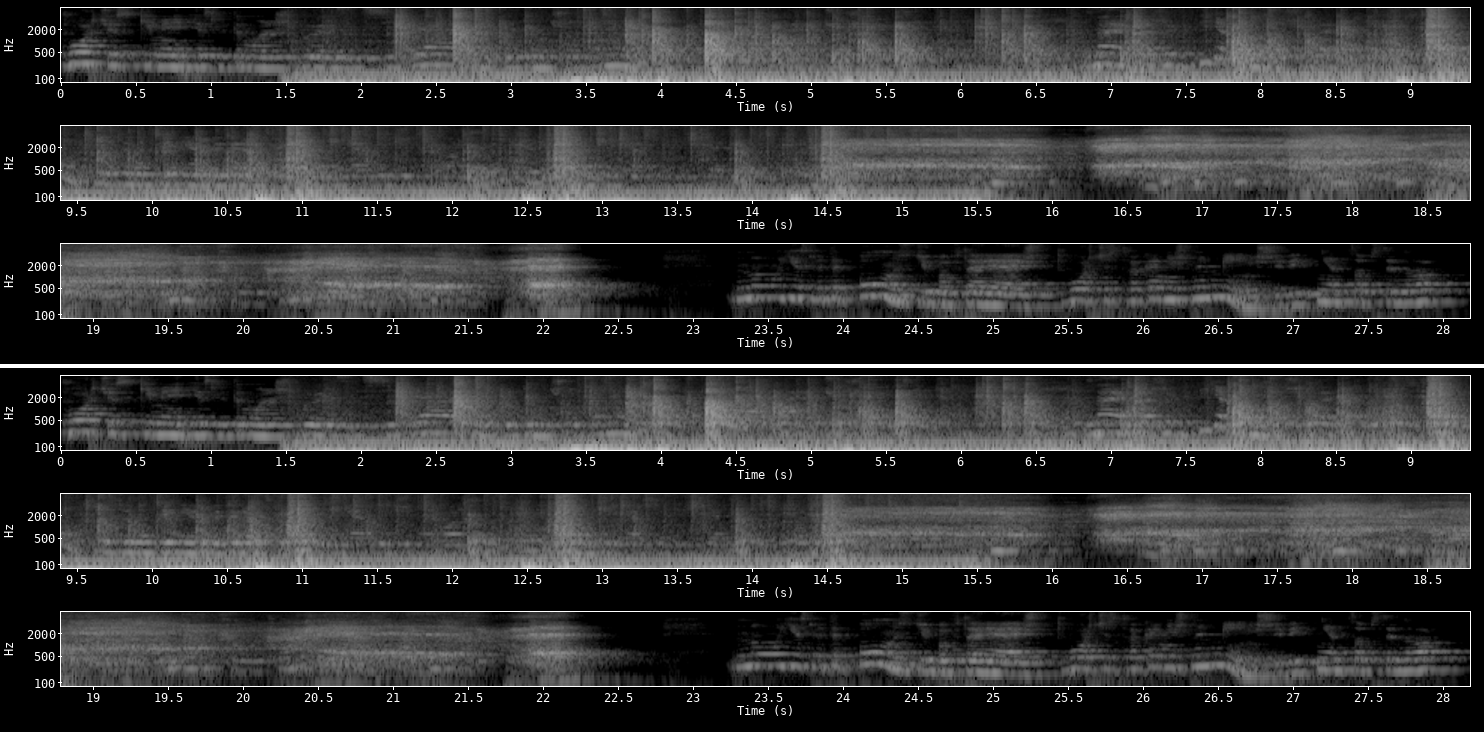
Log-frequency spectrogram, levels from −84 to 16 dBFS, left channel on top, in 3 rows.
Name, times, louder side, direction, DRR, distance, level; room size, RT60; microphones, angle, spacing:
voice 1, 0.0-4.5 4.8-14.8 22.8-27.9, right 1 dB, ahead, -4 dB, 0.4 m, -45 dB
sound 1, 1.4-15.5, equal, 85° left, 0.9 m, -23 dB
voice 2, 4.5-5.0 15.4-21.9 23.6-23.7, right 1 dB, 85° right, 1 dB, 0.7 m, -50 dB
sound 2, 14.6-22.1, left 3 dB, 60° left, 0.6 m, -36 dB
2.2 x 2.2 x 3.1 m, 0.80 s
head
